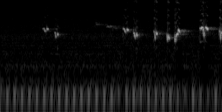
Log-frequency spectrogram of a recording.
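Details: Yellow-vented bulbul singing at dawn in captivity: a thin high whistle slides downward, then a quickening run of liquid, bubbly double notes, with a constant low mechanical hum beneath.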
